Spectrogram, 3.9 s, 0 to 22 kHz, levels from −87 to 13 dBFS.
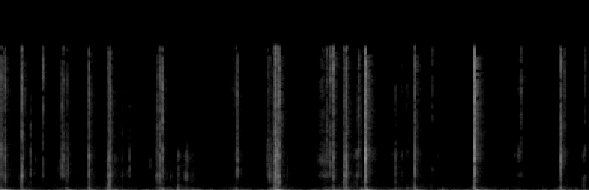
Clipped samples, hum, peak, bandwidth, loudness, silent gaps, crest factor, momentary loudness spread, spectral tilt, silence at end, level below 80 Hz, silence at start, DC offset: under 0.1%; none; -8 dBFS; 17 kHz; -39 LUFS; none; 34 dB; 22 LU; -1.5 dB/octave; 0.1 s; -48 dBFS; 0 s; under 0.1%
